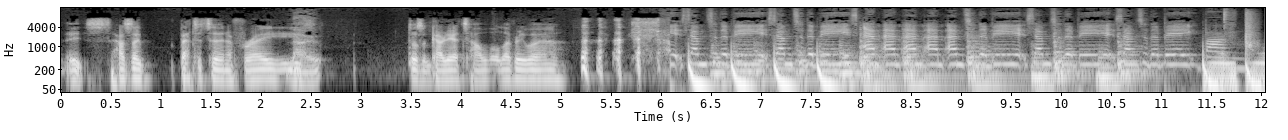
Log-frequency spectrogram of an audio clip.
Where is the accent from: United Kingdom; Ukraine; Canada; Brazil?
United Kingdom; England; we're English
